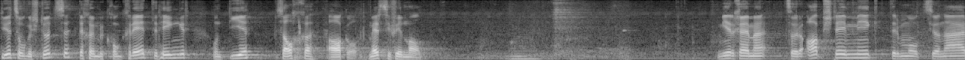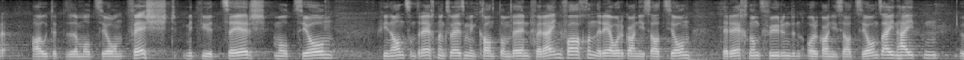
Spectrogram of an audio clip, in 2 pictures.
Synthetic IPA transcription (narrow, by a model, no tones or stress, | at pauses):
tyːət͡sʊnəʃtɵt͡səd̪̥ɛχœnməɾkʰɔŋkʰɾeːt̚d̥əɾhɪŋəɾ | ʊntd̥iəsɑχəʔɑːɡo̰ːmɛɾsifiːlmɑ̰ːl | miəɾχɛmət͡sʊɾɑpʃtɪmːɪkd̥əɾmɔt͡sjɔnæːɾ | hɑltətəmot͡sjoːnfɛʃtmɪtyːət͡seːɾʃtmot͡sjoːn | finɑnt͡sʊndɾɛχnʊŋsveːzn̩ɪmkʰɑntonbɛɾnfɛɾæɪnfɑχənɾeɔɾɡɑnizɑt͡sjoːn | d̥ɛrɛχnʊŋsfyːɾəndənɔɾɡɑnizɑt͡sjoːnsæɪnɦæɪtən̩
